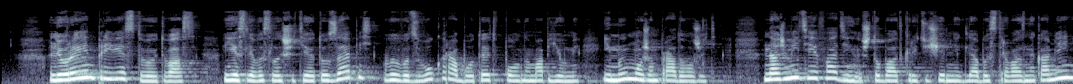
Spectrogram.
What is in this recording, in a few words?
Russian, greeting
